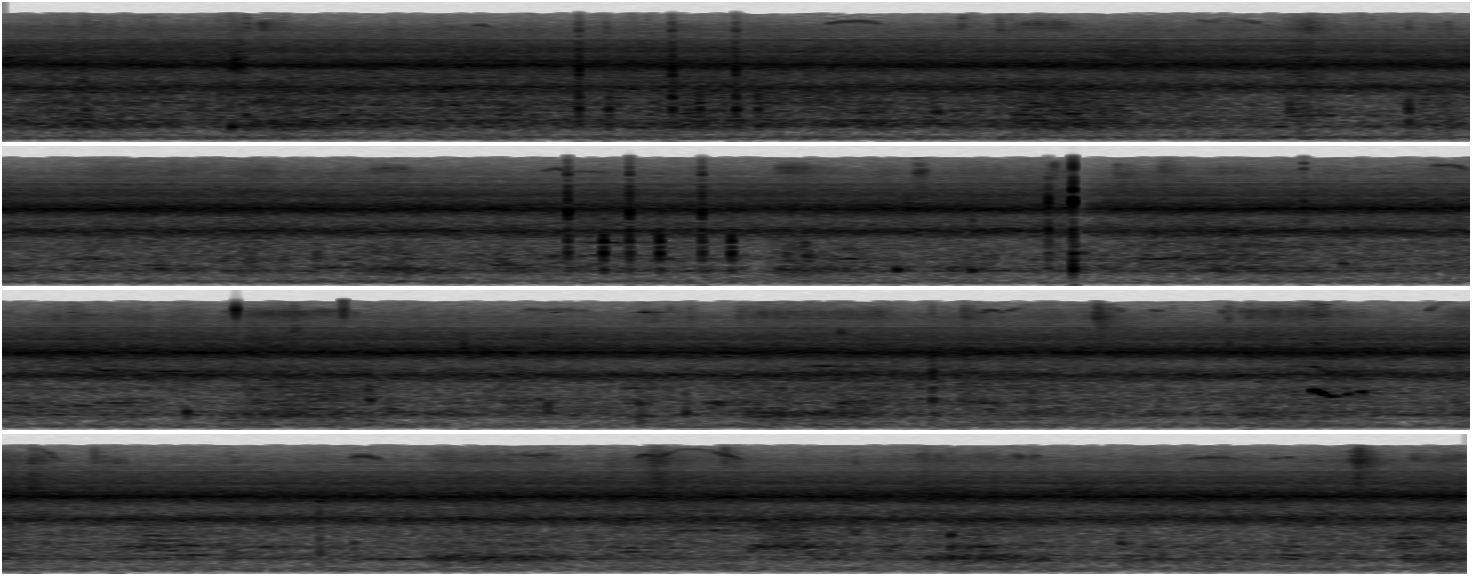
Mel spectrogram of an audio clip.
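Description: Steady, high-pitched insect chorus, with a few short sharp clicks, the loudest about thirteen seconds in.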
